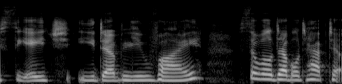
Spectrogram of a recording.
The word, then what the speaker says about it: Chewy: And the text-to-speech had an interesting pronunciation there, but this is Chewy, Chewy.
